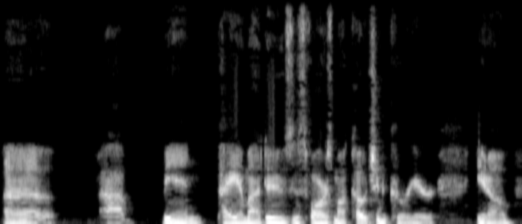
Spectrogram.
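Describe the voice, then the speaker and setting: A man, an assistant coach talking earnestly in a casual interview, pausing often with fillers. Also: medium pitch, flat delivery. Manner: earnest, halting with many fillers.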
